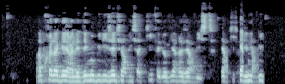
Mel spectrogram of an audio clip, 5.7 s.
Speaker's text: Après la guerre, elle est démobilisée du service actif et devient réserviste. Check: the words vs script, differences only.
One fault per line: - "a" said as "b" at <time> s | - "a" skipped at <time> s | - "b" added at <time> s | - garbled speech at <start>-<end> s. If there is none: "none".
- "du" skipped at 2.3 s
- garbled speech at 4.4-5.3 s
